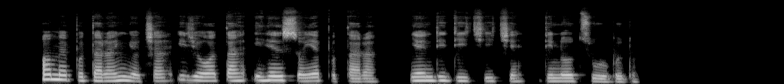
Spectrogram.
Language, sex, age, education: Igbo, male, 15-29, tertiary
